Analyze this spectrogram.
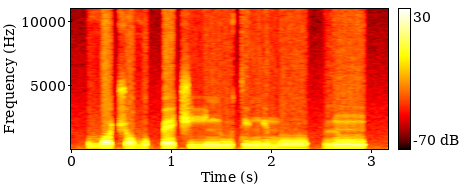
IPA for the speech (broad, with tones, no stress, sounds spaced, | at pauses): v ɔ˦ t͡ʃ ɔ˨ v o˨ k͡p ɛ˦ t͡ʃ iː˦ ɲ u˦ t ɪ˨ ŋ ɪ˦ m o˨ | r ũ˦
